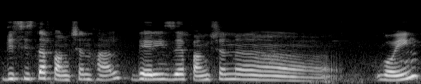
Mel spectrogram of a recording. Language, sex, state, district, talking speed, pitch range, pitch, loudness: English, female, Odisha, Nuapada, 140 wpm, 205-245 Hz, 230 Hz, -16 LUFS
